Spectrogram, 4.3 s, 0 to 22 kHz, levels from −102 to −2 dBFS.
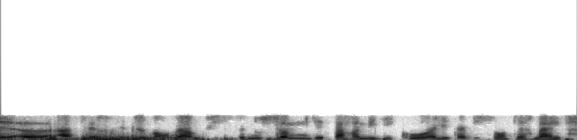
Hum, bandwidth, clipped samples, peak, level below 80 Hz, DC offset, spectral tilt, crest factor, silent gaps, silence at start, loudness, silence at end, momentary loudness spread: none; 4 kHz; under 0.1%; 0 dBFS; -44 dBFS; under 0.1%; -6.5 dB/octave; 16 dB; none; 0 s; -18 LUFS; 0 s; 12 LU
